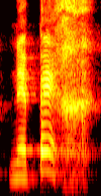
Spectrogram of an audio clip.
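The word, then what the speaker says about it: נפש: el alma en el hebreo es nepesh, se pronuncia nepej, la CH en hebreo se pronuncia como J, nepesh, murió.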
